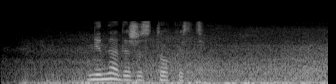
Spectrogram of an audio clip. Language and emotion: Russian, neutral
